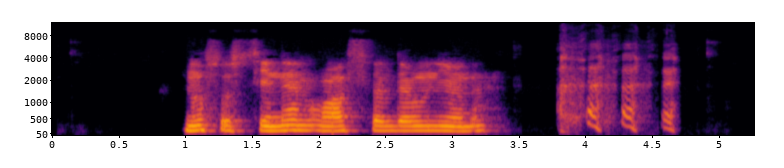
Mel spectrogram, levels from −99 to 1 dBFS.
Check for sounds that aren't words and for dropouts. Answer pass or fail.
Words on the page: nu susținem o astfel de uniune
fail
